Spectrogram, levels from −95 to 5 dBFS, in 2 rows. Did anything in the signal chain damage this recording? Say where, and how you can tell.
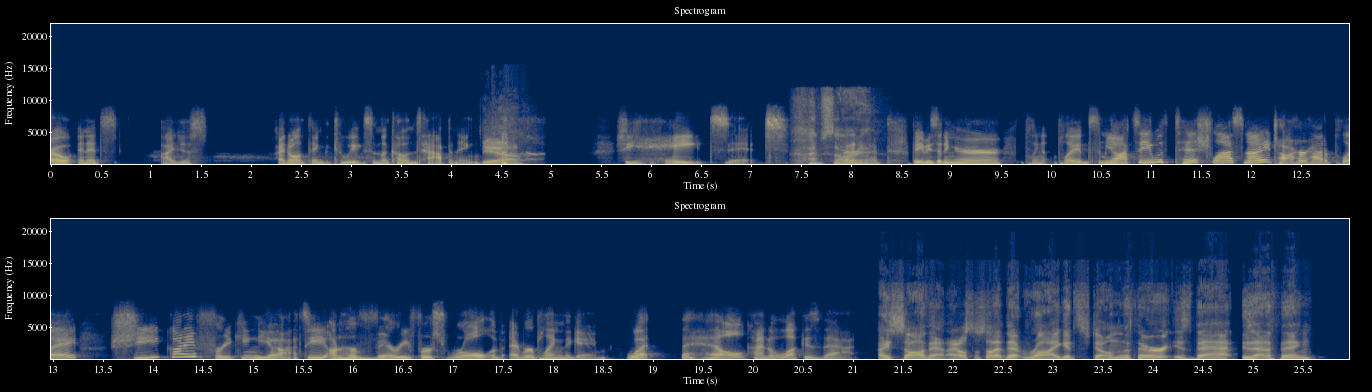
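No, nothing in the chain damaged this speech, and the Opus voice coding, in its hybrid mode at 24 kbps, keeps the full audio band.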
